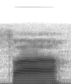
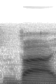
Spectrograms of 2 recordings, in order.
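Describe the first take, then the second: First: The syllable begins with an F sound. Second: The syllable begins with a V sound. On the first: The speaker calls it right. "the right way to pronounce it is fa" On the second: The speaker calls it wrong. "it's not supposed to be pronounced that way"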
